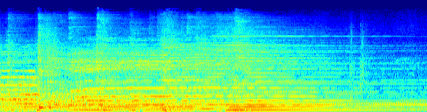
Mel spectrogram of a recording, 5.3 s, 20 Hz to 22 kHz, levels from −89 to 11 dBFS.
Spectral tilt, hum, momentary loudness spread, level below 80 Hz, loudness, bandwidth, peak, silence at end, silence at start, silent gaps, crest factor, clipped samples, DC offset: -6.5 dB/octave; none; 14 LU; -36 dBFS; -15 LUFS; 14 kHz; -2 dBFS; 0 s; 0 s; none; 14 dB; under 0.1%; under 0.1%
